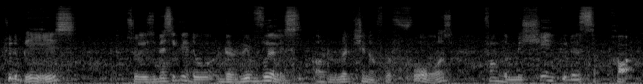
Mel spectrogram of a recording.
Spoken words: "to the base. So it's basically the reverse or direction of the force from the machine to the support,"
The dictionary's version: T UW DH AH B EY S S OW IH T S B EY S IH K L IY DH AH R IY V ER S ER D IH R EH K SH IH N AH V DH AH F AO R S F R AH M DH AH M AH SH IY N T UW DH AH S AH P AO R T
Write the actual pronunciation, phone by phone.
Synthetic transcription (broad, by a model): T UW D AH B EY S S OW IH T S B EY S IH K L IY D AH R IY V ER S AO D IH R EH K SH IH N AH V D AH F AO S F R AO M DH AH M AH SH IY N T UW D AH S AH P AO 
